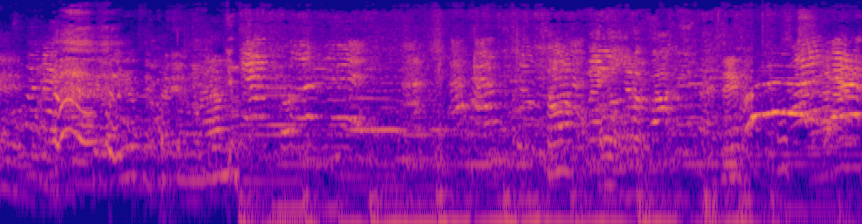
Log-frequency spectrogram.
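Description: Children shouting and playing over music with a heavy bass that comes in about two seconds in; before that a single voice exclaims.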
